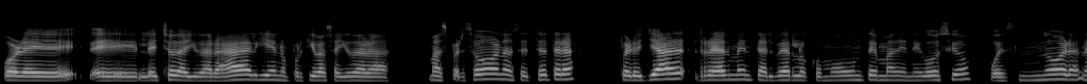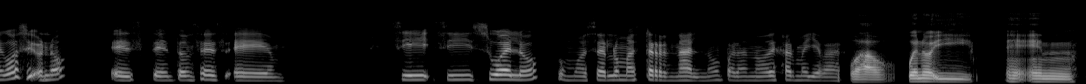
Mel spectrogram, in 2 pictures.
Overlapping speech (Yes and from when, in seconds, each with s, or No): No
